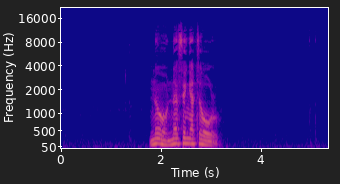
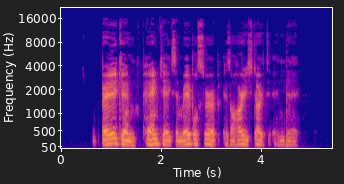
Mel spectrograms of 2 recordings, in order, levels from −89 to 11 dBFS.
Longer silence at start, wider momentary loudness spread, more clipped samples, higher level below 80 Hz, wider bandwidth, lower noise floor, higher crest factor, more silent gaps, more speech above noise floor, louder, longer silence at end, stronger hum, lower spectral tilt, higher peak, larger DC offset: first, 1.75 s vs 0.65 s; second, 11 LU vs 14 LU; neither; second, -70 dBFS vs -52 dBFS; second, 14 kHz vs 16 kHz; first, -82 dBFS vs -78 dBFS; about the same, 22 dB vs 18 dB; neither; second, 48 dB vs 61 dB; second, -35 LUFS vs -18 LUFS; first, 2.25 s vs 0.7 s; neither; about the same, -5.5 dB/octave vs -5.5 dB/octave; second, -20 dBFS vs 0 dBFS; neither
